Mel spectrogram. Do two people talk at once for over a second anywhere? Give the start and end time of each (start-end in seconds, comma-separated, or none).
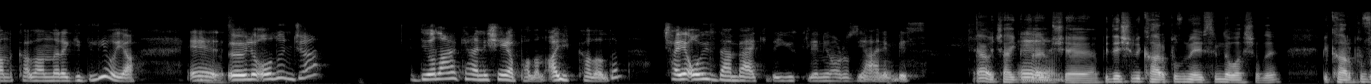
none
